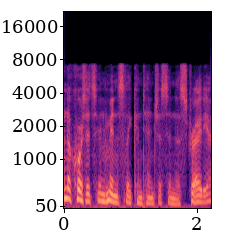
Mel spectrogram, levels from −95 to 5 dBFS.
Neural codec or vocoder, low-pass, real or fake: codec, 16 kHz in and 24 kHz out, 0.4 kbps, LongCat-Audio-Codec, two codebook decoder; 7.2 kHz; fake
